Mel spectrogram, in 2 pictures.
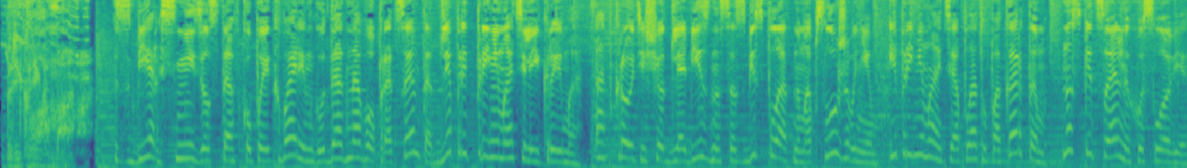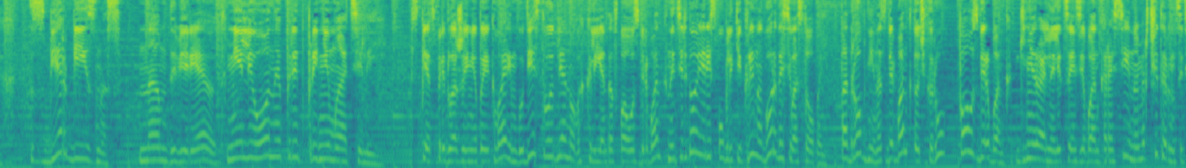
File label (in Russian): Mestnyj reklamnyj blok; Russkoe radio YAlta 105.8 MGc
